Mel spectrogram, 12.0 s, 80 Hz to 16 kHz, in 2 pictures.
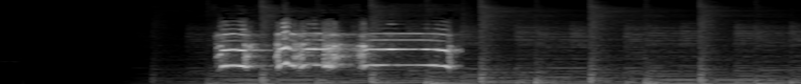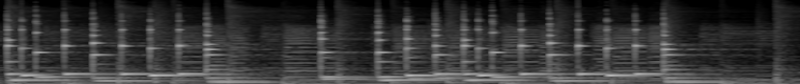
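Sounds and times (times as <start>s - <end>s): phone ringtone melody: 6.1s - 11.5s.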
